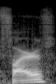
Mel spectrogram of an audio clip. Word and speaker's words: Favre: stupid I'm sorry like Brett Favre is the one that gets me because those letters aren't even in the same order there's absolutely no way you could pronounce it that way if you were literate f a v r e spelled Favre like come on be real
